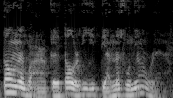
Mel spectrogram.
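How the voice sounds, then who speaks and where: A young man with a Northeastern Mandarin accent telling a funny anecdote in a lively, casual way, mimicking engine noises and chuckling. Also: mid-range voice, quick pace. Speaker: storyteller.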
